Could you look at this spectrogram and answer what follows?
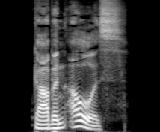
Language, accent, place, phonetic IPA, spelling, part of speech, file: German, Germany, Berlin, [ˌɡaːbn̩ ˈaʊ̯s], gaben aus, verb, De-gaben aus.ogg
- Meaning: first/third-person plural preterite of ausgeben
